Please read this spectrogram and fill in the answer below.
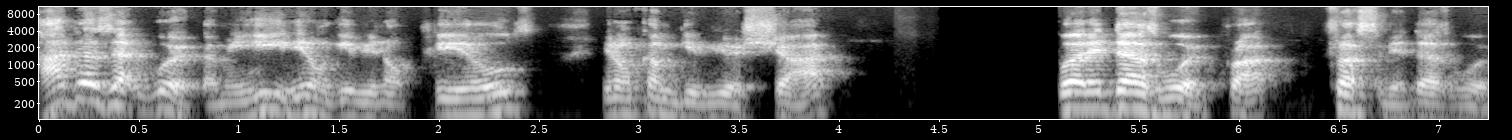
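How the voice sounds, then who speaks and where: Somewhat breathy, a man talks at a moderate pace with long, frequent pauses. His medium pitch moves in very wide swings. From US South, Atlanta, Georgia. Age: 80s+. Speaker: Covid survivor, elder. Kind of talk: interview. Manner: halting, repetitive.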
